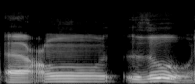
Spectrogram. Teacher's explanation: Kalau kita sebut a'udzu dengan dua gigi kita atas bawah tu rapat, itu tidak tepatnya bacaan tu, seolah-olah ada za, huruf za di situ, tapi huruf ini adalah huruf za ya, lebih nipis bacaan dia, lidah yang kita halakan ke gigi kita kat depan. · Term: za yang nipis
